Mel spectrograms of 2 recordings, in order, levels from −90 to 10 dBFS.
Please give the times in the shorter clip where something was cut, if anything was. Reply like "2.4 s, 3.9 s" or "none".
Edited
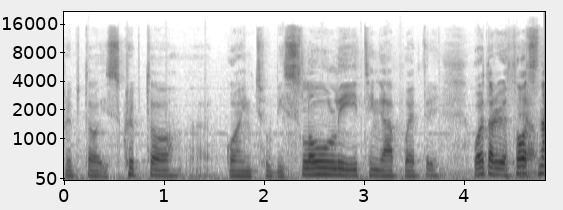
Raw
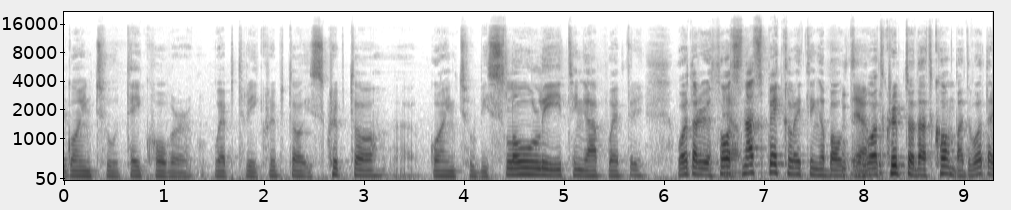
none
